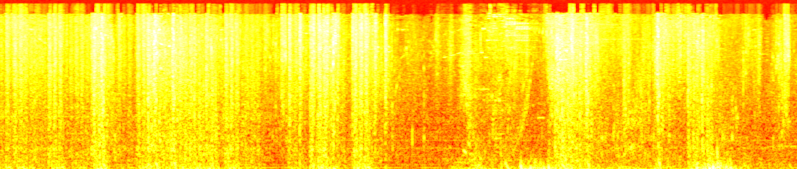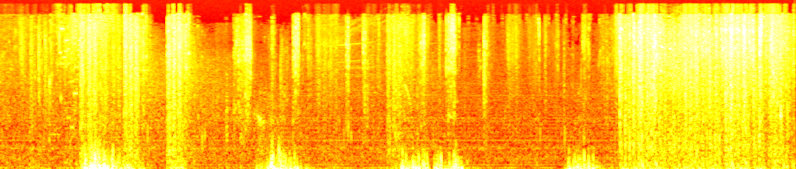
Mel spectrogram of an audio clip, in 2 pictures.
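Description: Bursts of gunfire from the video game Fortnite, a mix of pistol shots and rapid volleys in clustered bursts over about twenty seconds, punchy and close with quieter game ambience between them, no talking.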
